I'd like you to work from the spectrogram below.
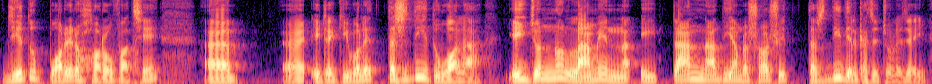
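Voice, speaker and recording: A man's voice: a little high, very animated, normal speed. A man teaching Quran recitation, explaining step by step and drawing out the Arabic syllables he demonstrates. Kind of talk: recitation lesson.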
